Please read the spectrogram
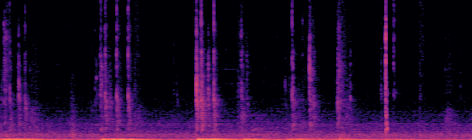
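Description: Computer keyboard keys typed in a handful of separate sharp clicks, with several low dull thumps underneath, the loudest about halfway through.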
